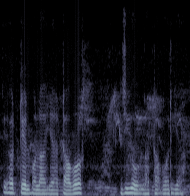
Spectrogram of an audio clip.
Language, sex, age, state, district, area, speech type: Maithili, female, 60+, Bihar, Araria, rural, spontaneous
